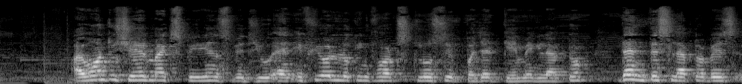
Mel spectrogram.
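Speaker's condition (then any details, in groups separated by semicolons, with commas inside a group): No condition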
